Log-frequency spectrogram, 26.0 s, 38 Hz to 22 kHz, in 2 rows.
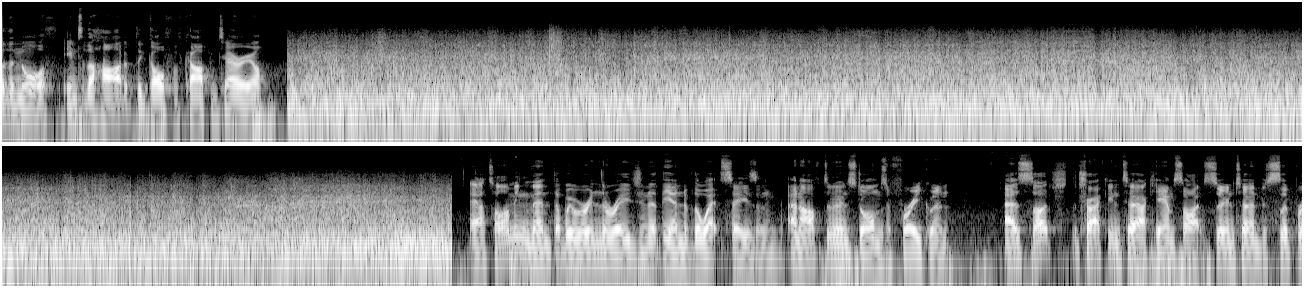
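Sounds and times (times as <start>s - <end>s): wind on microphone: 0.0s - 26.0s.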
